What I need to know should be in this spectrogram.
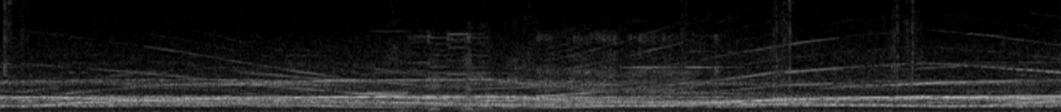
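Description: A fire engine's diesel engine rumbles as it drives.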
